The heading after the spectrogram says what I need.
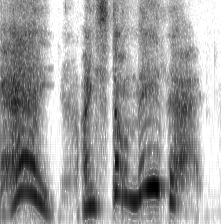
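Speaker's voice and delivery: very high, loud yelling. Playing a character at a slammed door, calling to the man inside; yelling at him. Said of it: "I'm gonna just start yelling at him like".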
